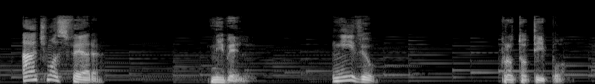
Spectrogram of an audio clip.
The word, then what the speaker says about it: atmosfera: Algunas palabras conocidas como heterotónicas son iguales en ambos idiomas, pero difieren en la sílaba tónica. Academia. Academia. Alergia. Alergia. Atmósfera. Atmosfera.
